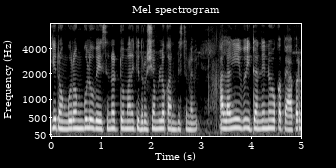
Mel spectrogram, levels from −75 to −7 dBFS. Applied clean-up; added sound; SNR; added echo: none; none; none; none.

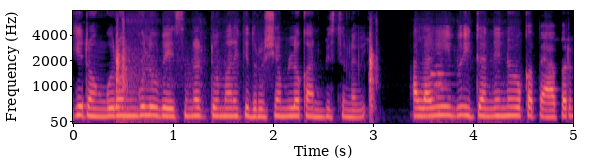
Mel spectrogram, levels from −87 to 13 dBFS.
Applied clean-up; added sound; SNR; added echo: neural mask model RNNoise.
